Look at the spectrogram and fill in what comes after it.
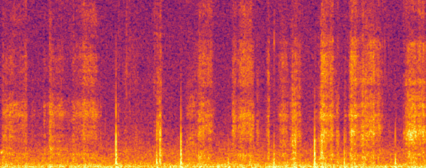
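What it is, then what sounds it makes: Oil pastel layer scratched with a metal tip. Close up, a metal pen tip scratches swirl lines into the sky area of a waxy oil pastel coating on a sketchbook page resting on a solid flat surface. Quiet, continuous dry scraping with a bright hiss is broken by several short, sharp ticks as the tip catches in the wax, over a low steady rumble.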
